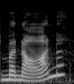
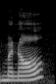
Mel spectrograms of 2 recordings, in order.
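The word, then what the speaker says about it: Manon: saying that they laughed at the way we pronounced Manan and because she's French and they don't say like the hard end so it's like manol and so that's how I've been saying it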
